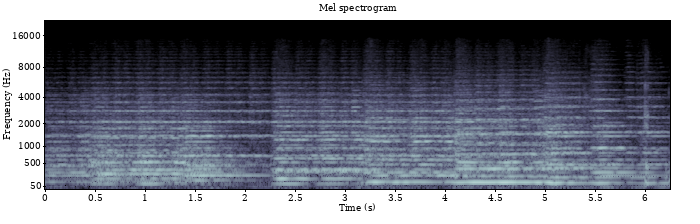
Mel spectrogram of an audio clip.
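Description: Late 18th-century sacred music by Ramón Garay, composed at Jaén Cathedral around 1790: a full, steady ensemble of sustained harmonies and moving melodic lines, loud, with no voices speaking over it.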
